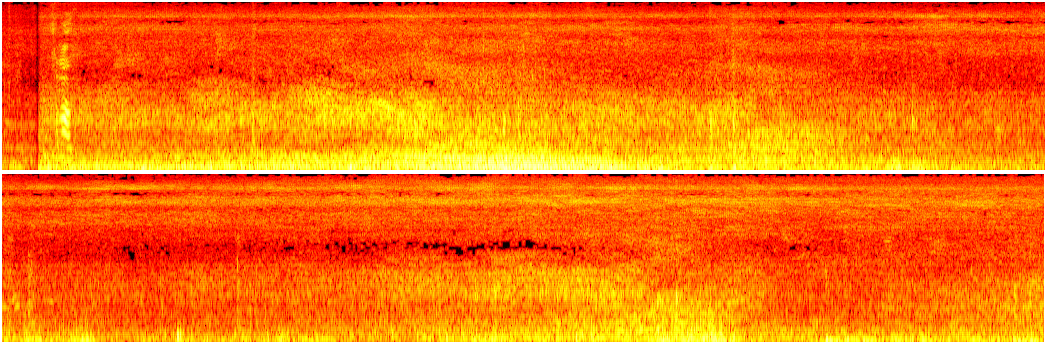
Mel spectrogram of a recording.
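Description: Footsteps walk along a concrete path.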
